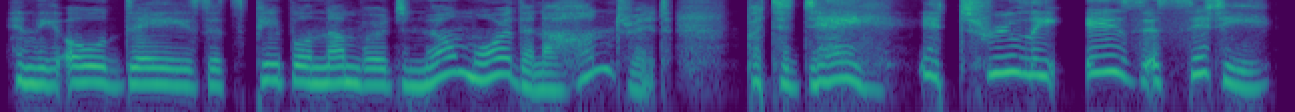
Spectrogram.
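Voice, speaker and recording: Cheerful, high-voiced game heroine. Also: female voice, expressive, a little slow, a little mellow, dry recording, studio quality. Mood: warm, reflective. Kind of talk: scripted game character voice line.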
